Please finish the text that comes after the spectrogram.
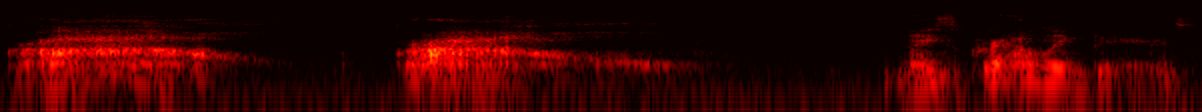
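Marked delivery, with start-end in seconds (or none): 0.0-1.1 high breathy polar bear growl; playful bear growl. Shown as a demonstration. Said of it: "Can you show your teeth and growl like a polar bear?". 2.0-3.4 second bear growl; playful bear growl. Shown as a demonstration. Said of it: "growl like a polar bear".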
